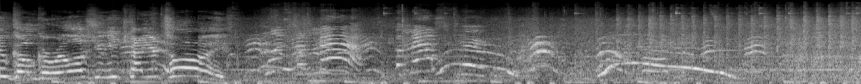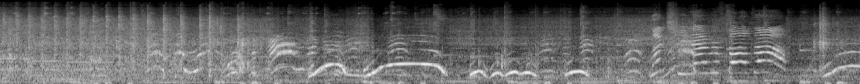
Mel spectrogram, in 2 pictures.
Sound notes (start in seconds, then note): 8.4 apes making delighted noises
